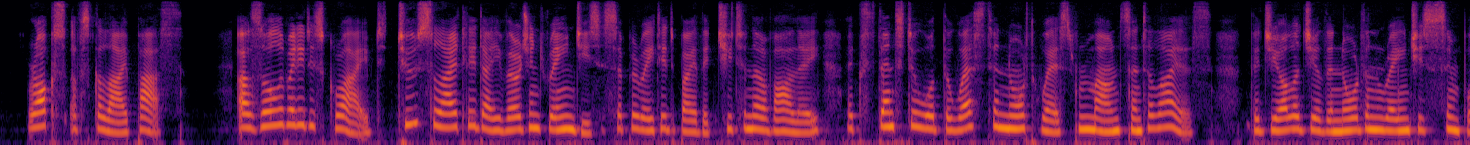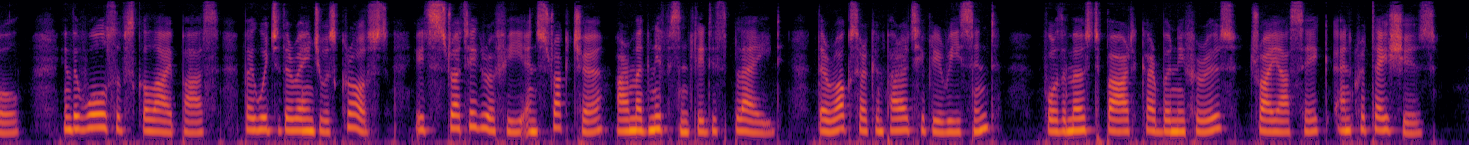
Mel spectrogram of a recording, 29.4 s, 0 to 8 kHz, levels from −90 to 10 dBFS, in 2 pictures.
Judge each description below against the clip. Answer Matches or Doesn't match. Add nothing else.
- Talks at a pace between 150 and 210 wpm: Doesn't match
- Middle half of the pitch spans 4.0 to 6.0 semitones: Doesn't match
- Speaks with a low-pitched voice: Doesn't match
